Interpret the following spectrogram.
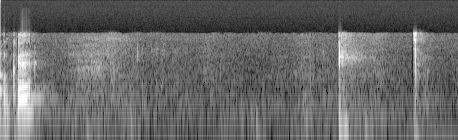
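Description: A short, loud sound right at the start, then a single sharp click about a second and a half later, in a small room.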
